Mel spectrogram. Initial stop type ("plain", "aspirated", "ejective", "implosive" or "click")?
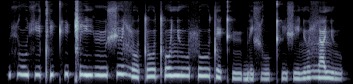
ejective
